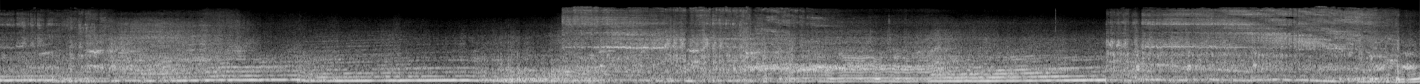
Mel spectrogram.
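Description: A rally car engine roars loudly, revving up and down through the gears as cars speed past.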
